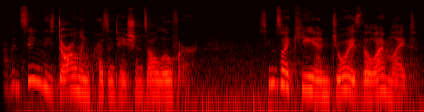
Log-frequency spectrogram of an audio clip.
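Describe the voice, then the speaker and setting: Actress as direct, guarded game heroine. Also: female voice, medium pitch, lively intonation, normal speed, slight background noise, close to an everyday voice. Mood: curious, guarded. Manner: direct, terse, questioning. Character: determined, guarded young woman, direct and probing. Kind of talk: video game dialogue acting.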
